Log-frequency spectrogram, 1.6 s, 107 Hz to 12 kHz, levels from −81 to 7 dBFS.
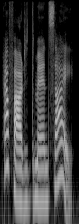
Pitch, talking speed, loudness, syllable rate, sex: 210 Hz, 225 wpm, -19 LUFS, 4.4 syllables/s, female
